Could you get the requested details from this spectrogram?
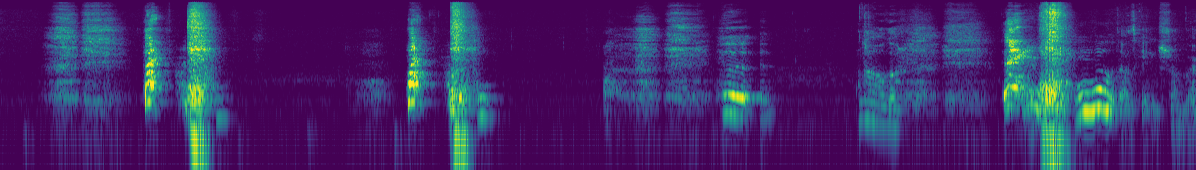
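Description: A run of about four forceful sneezes, each with a sharp indrawn breath before the explosive burst, fitting a hay fever sneezing fit.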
